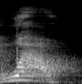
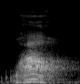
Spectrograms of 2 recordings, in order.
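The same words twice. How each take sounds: First: Wow sounds impressed and delighted. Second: Wow sounds disappointed and incredulous.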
